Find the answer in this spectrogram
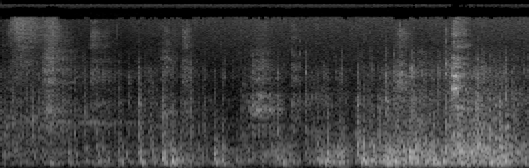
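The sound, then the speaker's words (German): A ceiling collapses: a heavy, continuous rumble of collapsing material, with scattered knocks and crashes that build into a dense, louder roar of falling debris toward the end. “Die Decke. Wir werden verschüttet.”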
